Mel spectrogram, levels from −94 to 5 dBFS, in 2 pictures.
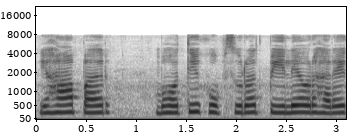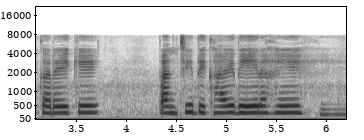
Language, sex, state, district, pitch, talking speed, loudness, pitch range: Hindi, female, Rajasthan, Jaipur, 240 Hz, 145 wpm, -16 LUFS, 235-250 Hz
